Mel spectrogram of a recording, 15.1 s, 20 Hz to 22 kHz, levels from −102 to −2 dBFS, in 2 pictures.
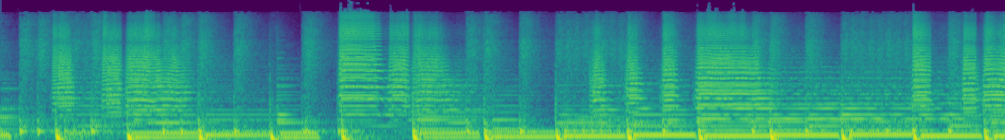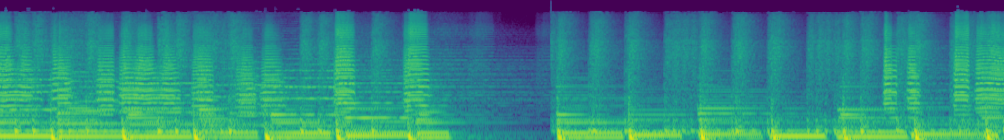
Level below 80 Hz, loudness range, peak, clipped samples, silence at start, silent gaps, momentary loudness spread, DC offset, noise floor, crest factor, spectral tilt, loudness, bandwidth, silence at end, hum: -26 dBFS; 4 LU; 0 dBFS; under 0.1%; 0 s; none; 6 LU; under 0.1%; -48 dBFS; 16 dB; -4.5 dB/octave; -18 LUFS; 16.5 kHz; 0 s; none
